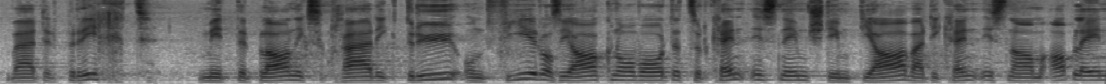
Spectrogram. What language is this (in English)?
Swiss German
